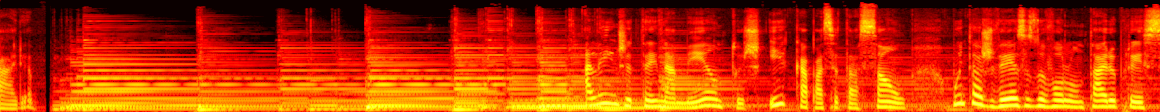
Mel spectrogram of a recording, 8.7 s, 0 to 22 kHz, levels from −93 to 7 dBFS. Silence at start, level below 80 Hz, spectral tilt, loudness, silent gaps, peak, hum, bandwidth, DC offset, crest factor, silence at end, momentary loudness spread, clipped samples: 0 s; -48 dBFS; -4.5 dB/octave; -16 LUFS; none; 0 dBFS; none; 18 kHz; under 0.1%; 16 dB; 0 s; 11 LU; under 0.1%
